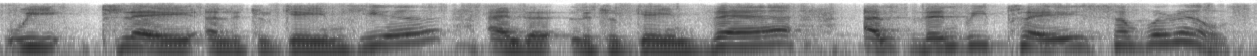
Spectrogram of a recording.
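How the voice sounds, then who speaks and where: Pompous smooth-talking fake aristocrat conman, very animated, 40s radio comedy, muffled old recording. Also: high voice, a little slow. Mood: sly, pompous. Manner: pompous, flowery, ingratiating. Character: suave, flowery old swindler posing as a titled gentleman. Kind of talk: 1940s radio comedy acting. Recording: dull, faintly noisy 1940s radio recording.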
